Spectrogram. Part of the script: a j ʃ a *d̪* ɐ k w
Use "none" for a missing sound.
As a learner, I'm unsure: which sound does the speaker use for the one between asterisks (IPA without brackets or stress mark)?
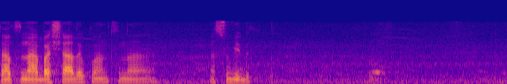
d̪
